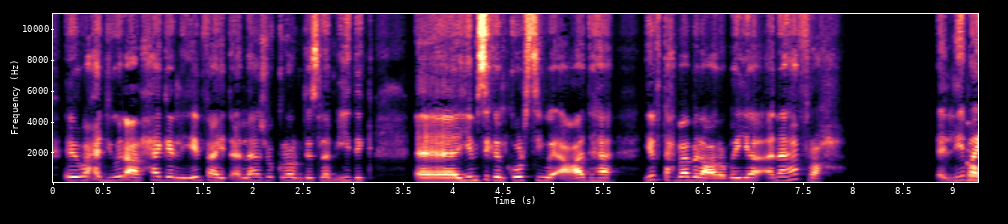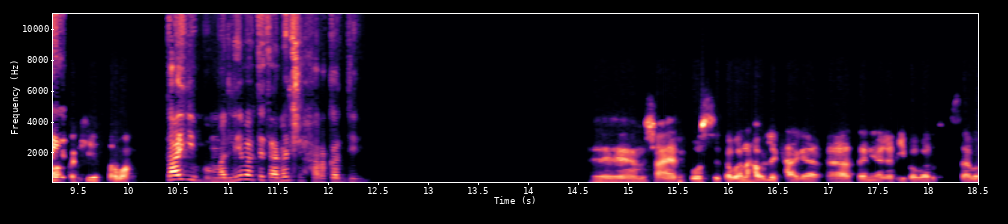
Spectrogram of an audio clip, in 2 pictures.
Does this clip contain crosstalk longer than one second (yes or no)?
no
